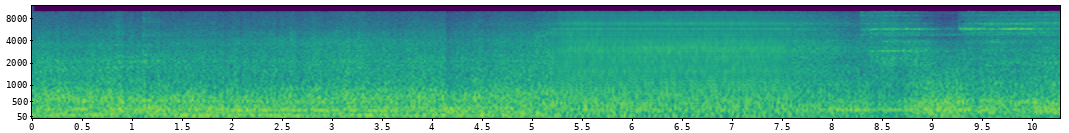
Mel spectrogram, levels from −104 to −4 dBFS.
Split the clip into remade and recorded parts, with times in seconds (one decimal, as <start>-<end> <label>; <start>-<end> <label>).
0.0-5.2 recorded; 5.2-7.6 remade; 7.6-10.3 recorded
